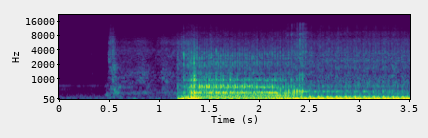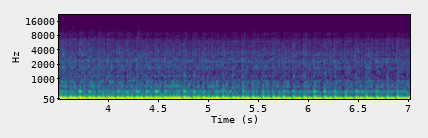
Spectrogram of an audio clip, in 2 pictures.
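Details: BMW Z4 35i cold start: long crank catching roughly, then lumpy, uneven cold misfire; injectors found leaking fuel into the bores at rest, six injectors ordered under warranty.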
